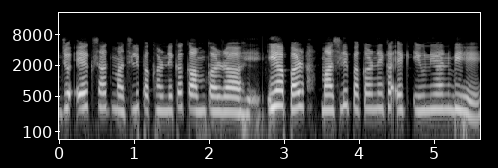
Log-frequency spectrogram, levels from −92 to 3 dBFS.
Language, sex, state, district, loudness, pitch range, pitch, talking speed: Hindi, female, Bihar, Araria, -19 LUFS, 260-285 Hz, 275 Hz, 205 wpm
